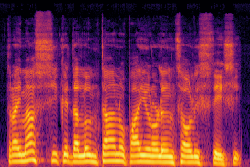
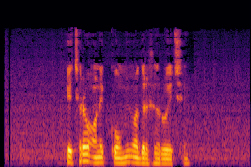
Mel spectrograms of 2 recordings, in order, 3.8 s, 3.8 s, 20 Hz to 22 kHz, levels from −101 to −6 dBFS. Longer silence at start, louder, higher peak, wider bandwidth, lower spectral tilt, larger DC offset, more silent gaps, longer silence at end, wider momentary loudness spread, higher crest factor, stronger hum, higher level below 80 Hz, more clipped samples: second, 0.15 s vs 1 s; first, -15 LUFS vs -21 LUFS; about the same, -2 dBFS vs -4 dBFS; first, 15 kHz vs 11 kHz; about the same, -7 dB/octave vs -6 dB/octave; neither; neither; second, 0.15 s vs 0.95 s; second, 6 LU vs 13 LU; second, 12 dB vs 20 dB; neither; first, -52 dBFS vs -64 dBFS; neither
